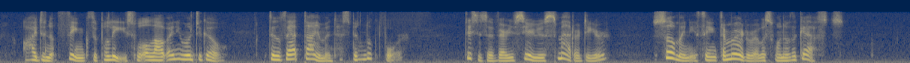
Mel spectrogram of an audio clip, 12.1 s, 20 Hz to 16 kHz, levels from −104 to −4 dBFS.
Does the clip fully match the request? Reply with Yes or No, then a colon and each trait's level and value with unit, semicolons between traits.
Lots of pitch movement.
Yes: wide, 6.5 semitones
